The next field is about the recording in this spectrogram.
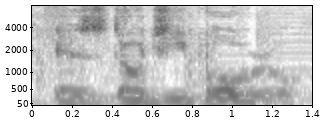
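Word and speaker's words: ドッジボール: I think actually dodgeball is pronounced Doji Boru.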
